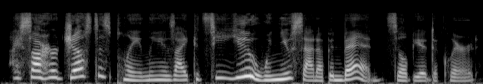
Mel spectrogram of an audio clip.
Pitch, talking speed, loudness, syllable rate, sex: 240 Hz, 235 wpm, -18 LUFS, 5.1 syllables/s, female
